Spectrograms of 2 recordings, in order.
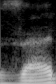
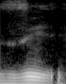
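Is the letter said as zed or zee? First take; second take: zed; zee. First: The letter is said as zed. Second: The letter is said as zee. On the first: "they don't say Z" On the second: "in American English ... they say Z"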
